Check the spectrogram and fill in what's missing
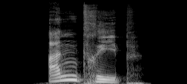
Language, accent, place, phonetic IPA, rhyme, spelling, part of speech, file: German, Germany, Berlin, [ˈanˌtʁiːp], -antʁiːp, antrieb, verb, De-antrieb.ogg
- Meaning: first/third-person singular dependent preterite of antreiben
